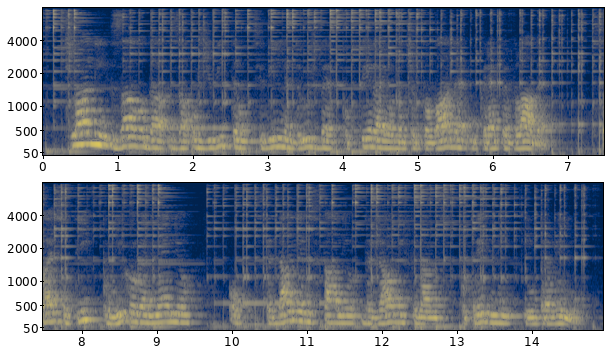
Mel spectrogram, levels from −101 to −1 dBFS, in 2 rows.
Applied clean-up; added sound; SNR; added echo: none; Tap; 13 dB; reverberation time 0.5 s.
